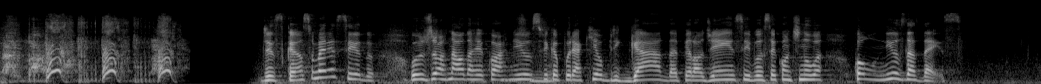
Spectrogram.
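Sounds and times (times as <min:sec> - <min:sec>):
dog barking: 0:00.0 - 0:01.9
speech: 0:02.6 - 0:09.7.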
